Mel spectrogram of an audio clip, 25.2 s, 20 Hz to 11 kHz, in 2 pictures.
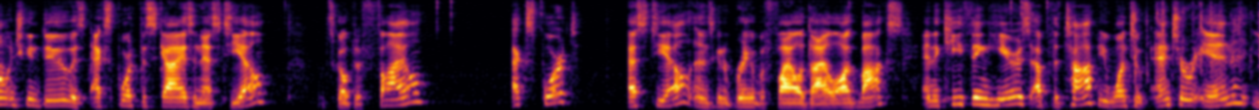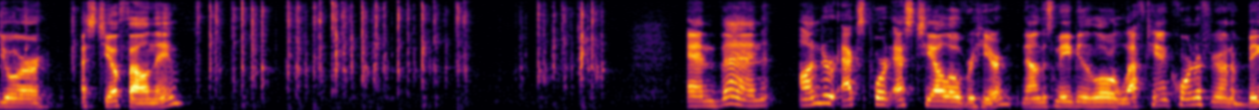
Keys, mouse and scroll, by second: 4.0 click.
